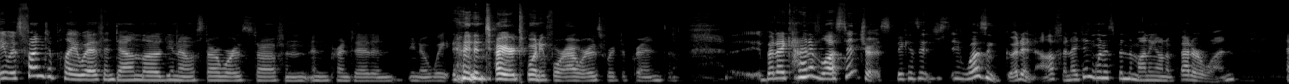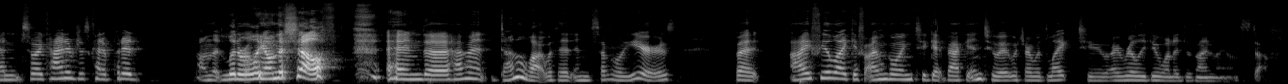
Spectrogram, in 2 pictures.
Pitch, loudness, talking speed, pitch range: 210 Hz, -23 LUFS, 250 wpm, 185-260 Hz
